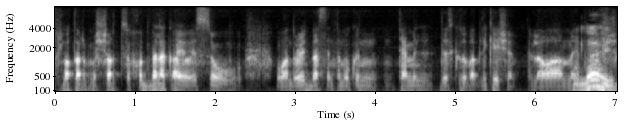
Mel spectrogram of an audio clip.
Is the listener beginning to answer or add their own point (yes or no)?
no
